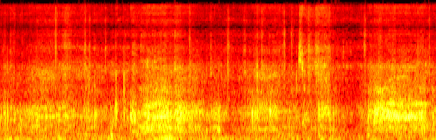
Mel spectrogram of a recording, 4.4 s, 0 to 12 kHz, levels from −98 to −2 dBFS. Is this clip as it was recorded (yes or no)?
no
